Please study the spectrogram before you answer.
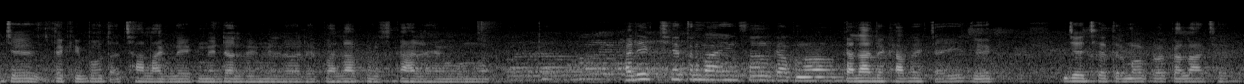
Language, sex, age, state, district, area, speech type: Maithili, male, 60+, Bihar, Purnia, urban, spontaneous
